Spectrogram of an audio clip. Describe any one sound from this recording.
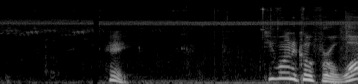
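A dog howls loudly up close.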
